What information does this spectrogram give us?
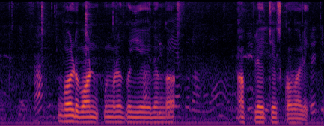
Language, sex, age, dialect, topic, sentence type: Telugu, male, 41-45, Southern, banking, question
